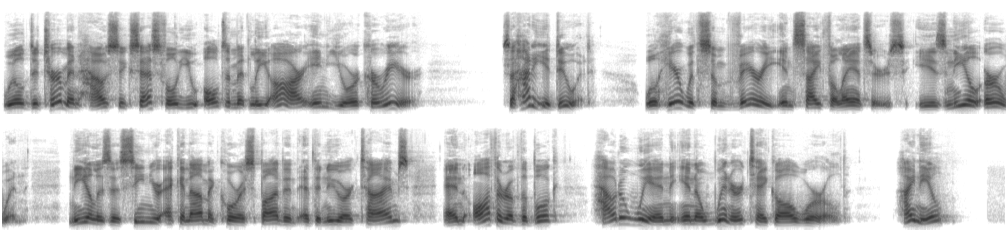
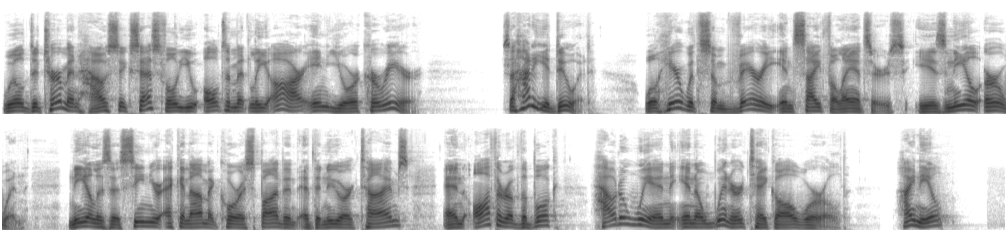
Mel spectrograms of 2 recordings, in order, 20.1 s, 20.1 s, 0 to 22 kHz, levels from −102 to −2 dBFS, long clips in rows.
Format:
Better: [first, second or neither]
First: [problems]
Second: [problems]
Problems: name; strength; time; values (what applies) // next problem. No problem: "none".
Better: second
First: thin; very; fading below 350 Hz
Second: none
